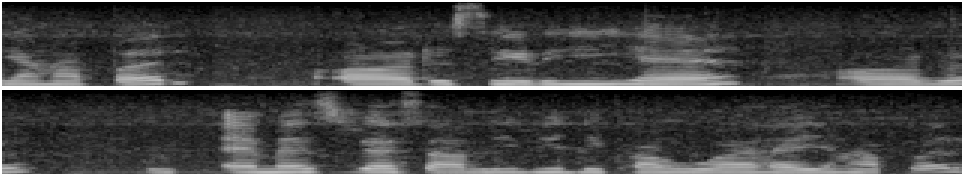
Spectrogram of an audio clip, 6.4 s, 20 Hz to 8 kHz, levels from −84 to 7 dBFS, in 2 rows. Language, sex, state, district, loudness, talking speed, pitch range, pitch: Hindi, female, Chhattisgarh, Bilaspur, -24 LUFS, 140 wpm, 255-280 Hz, 265 Hz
